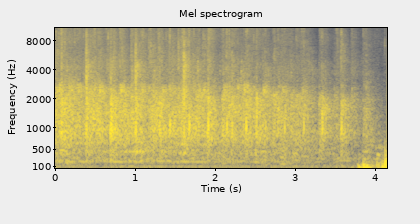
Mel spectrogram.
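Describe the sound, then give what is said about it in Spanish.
An audience applauds an improvising verse performer on stage at a championship, with a steady wash of many hands clapping at a fairly low, even level. “Luciano ahí en el escenario, recibe el aplauso cariñoso del público.”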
